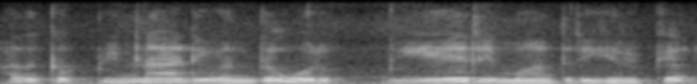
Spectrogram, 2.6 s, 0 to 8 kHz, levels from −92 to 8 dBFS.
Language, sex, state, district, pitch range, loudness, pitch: Tamil, female, Tamil Nadu, Kanyakumari, 200-255 Hz, -14 LUFS, 235 Hz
